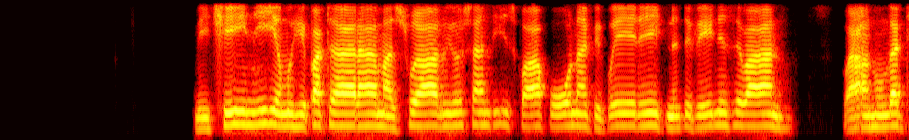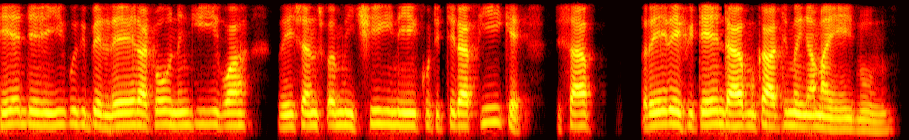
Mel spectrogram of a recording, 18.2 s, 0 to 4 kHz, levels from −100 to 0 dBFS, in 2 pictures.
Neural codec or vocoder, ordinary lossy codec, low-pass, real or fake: codec, 16 kHz, 0.3 kbps, FocalCodec; AAC, 32 kbps; 3.6 kHz; fake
